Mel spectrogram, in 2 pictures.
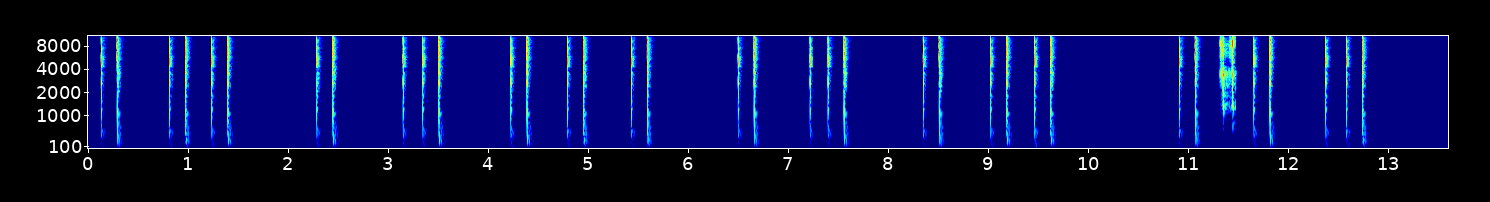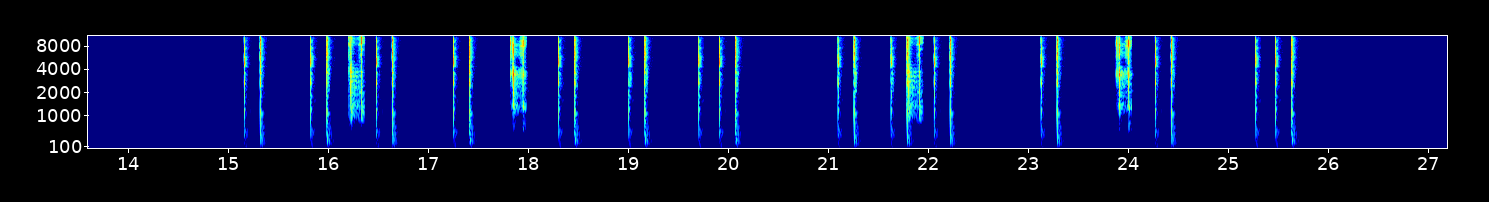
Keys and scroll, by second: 11.1 i, 16.0 v, 17.6 i, 21.6 v, 23.7 i.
